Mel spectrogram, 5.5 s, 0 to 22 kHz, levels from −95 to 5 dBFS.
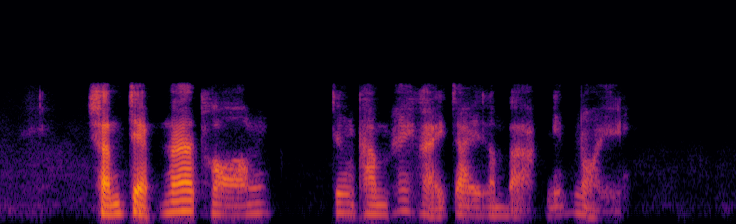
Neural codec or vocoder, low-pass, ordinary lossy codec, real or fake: codec, 44.1 kHz, 2.6 kbps, DAC; 5.4 kHz; none; fake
